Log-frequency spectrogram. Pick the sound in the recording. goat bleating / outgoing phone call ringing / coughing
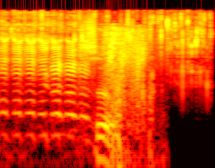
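goat bleating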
